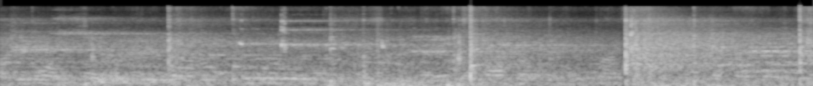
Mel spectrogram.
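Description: Badminton rally: sharp racket hits on the shuttlecock and short squeaks of shoes on the court mat, the loudest hit a little after two seconds, over voices echoing in a large hall.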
